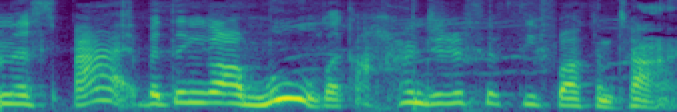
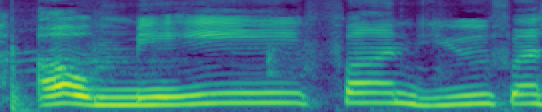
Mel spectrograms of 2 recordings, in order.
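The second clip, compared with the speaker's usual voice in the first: put-on slow, high-pitched Spanish-accented broken English; slow mock Spanish accent in broken English; imitating a Spanish accent; 4 semitones higher, much slower than usual. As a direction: mimic her halting Spanish accent, drawing each word out. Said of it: "thick-ass Spanish accent".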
